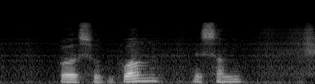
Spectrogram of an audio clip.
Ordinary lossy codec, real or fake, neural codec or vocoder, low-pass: MP3, 64 kbps; fake; codec, 16 kHz, 0.2 kbps, FocalCodec; 7.2 kHz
